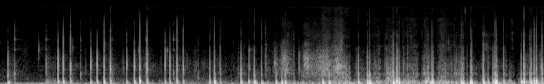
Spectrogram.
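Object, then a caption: Faux leather zip pouch. Long pink nails scratch and tap a hollow black faux leather zip pouch with a stitched edge, held close to the microphone. Quick, dry, low-heavy taps and clicks come in an uneven run, broken by a brief rustling scratch, with no ring after each hit.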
